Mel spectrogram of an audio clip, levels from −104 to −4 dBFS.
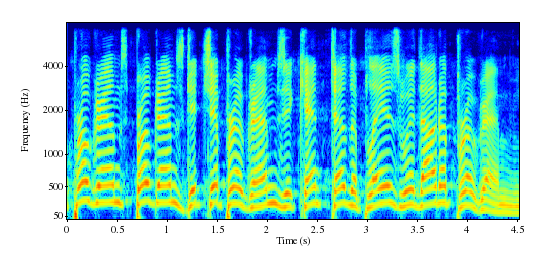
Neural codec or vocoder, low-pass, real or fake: codec, 16 kHz, 4.8 kbps, FACodec; 7.2 kHz; fake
